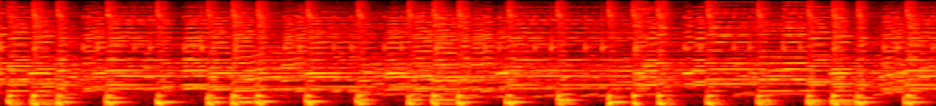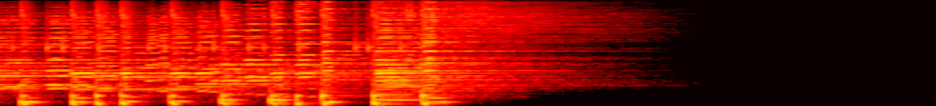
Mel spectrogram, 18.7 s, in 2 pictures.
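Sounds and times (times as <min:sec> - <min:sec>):
tango music: 0:00.0 - 0:14.9.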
